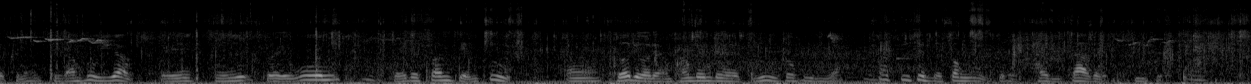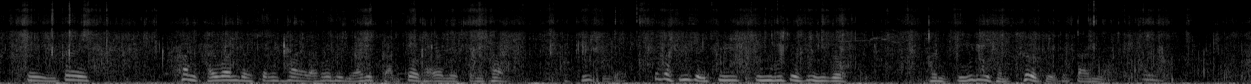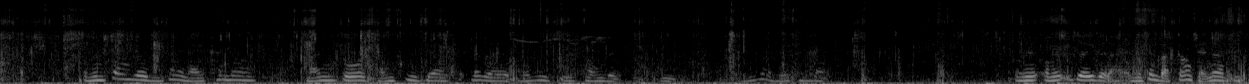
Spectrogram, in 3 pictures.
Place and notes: {"title": "草楠濕地, 桃米里, Nantou County - Professor of ecology tour", "date": "2016-03-26 09:13:00", "description": "in the wetlands, Bird sounds, Professor of ecology tour", "latitude": "23.95", "longitude": "120.91", "altitude": "591", "timezone": "Asia/Taipei"}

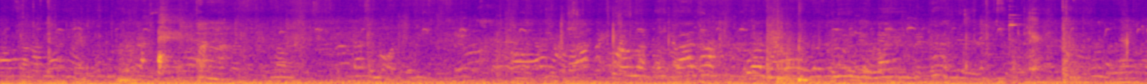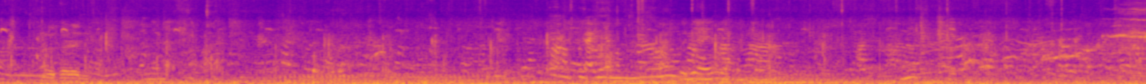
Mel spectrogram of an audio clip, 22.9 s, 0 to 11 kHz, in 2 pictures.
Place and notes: {"date": "2009-04-22 08:15:00", "description": "Luang Prabang, Laos, morning market.\nLuang Prabang, au laos, la traversée matinale dun marché.", "latitude": "19.89", "longitude": "102.13", "altitude": "297", "timezone": "Asia/Vientiane"}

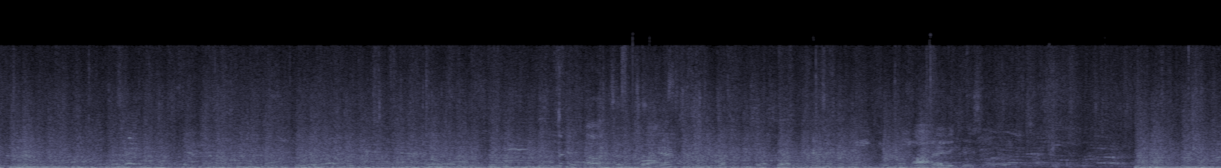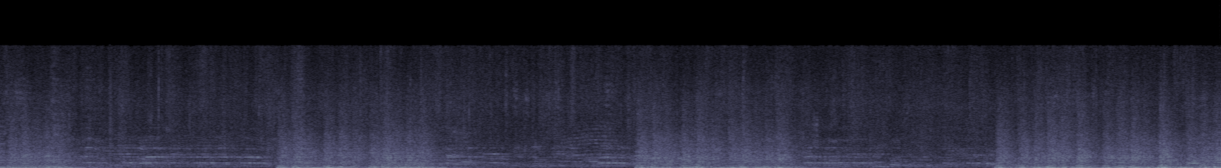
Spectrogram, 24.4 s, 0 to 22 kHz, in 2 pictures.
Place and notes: {"title": "Strada Republicii, Brașov, Romania - 2016 Christmas in Brasov - Drums and Bears", "date": "2020-12-25 17:45:00", "description": "There is an old tradition on Christmas in Romania where in rural villages young people would dress as bears and do a ritual most probably of pagan origins, going from house to house doing chants and rhythms. Nowadays, in cities there are people who only pretend to re-enact this ritual, dressing with poor imitations and very low musical sense, if any. They beat some makeshift drums with the same rhythm, say some rhymes that don't have much sense but most importantly expect passers-by to throw them money for the \"show\". You can hear the drums getting louder as they slowly approach from the side. Recorded with Superlux S502 Stereo ORTF mic and a Zoom F8 recorder.", "latitude": "45.64", "longitude": "25.59", "altitude": "591", "timezone": "Europe/Bucharest"}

